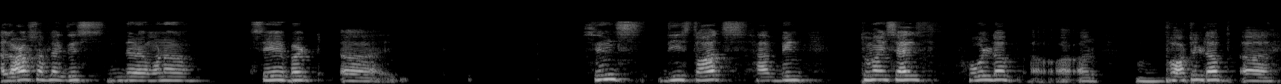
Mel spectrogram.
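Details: Stuttering in a male speaker who describes his own stammering.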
